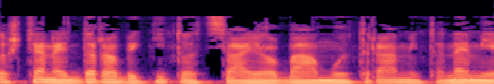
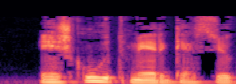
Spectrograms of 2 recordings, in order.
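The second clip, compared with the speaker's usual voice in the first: plain reading voice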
